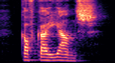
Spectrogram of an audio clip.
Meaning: Kafkaesque
- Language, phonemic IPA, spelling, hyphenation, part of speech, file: Dutch, /ˌkɑf.kaːˈjaːns/, kafkaiaans, kaf‧ka‧iaans, adjective, Nl-kafkaiaans.ogg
